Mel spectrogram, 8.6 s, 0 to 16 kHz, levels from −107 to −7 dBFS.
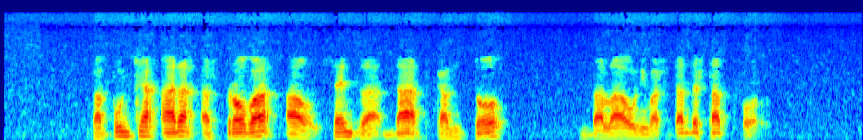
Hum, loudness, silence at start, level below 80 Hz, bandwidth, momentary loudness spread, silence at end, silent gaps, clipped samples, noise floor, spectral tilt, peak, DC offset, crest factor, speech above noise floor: none; -23 LUFS; 0.95 s; -56 dBFS; 11.5 kHz; 11 LU; 1.05 s; none; under 0.1%; -66 dBFS; -8 dB/octave; -4 dBFS; under 0.1%; 20 dB; 44 dB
